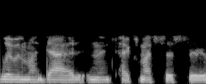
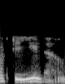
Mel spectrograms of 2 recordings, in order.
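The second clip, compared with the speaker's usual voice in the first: scornful, revolted, disgusted, pitched up; 5 semitones higher than usual. Retelling own past reply to people judging the drinking: imitating own disgusted retort. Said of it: "look at them the most disgusted face".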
